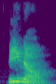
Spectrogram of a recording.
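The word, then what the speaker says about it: Beano: you spell that product veno it's like being with an o at the end all right b-e-a-n-o yes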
